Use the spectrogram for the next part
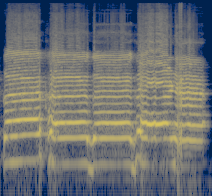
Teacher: क वर्ग का उच्चारण स्थान है कंठ।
